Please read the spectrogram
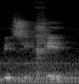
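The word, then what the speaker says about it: ψυχή: Então, o termo psicologia, para vocês que talvez tenham visto grego, vem da palavra psique, que é pronunciada em grego psiche.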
